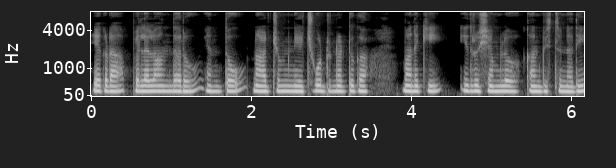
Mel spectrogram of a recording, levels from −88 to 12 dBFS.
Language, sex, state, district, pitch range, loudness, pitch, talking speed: Telugu, female, Andhra Pradesh, Krishna, 185-195 Hz, -13 LUFS, 190 Hz, 95 wpm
